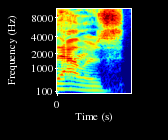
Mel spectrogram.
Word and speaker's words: Alers: Am I saying it right? Alers? It's Alers. Man, you got it right.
